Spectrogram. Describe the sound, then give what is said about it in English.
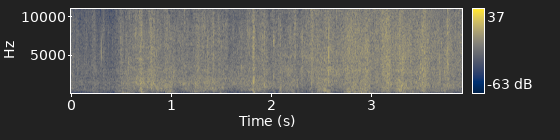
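Moose cows splash through water as bulls chase them, giving many irregular splashes and thuds that run together at a fairly even, moderate loudness, with no talking. “Cows splashing through water as bulls chase after them.”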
